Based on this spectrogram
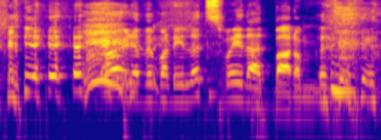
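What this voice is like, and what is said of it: Put-on German accent. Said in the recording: “You went real German with that accent”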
